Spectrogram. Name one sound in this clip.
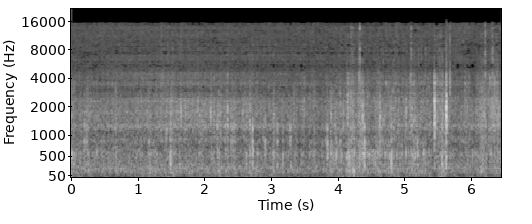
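Bicycle tyres crunch and rattle over a rough dirt track.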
